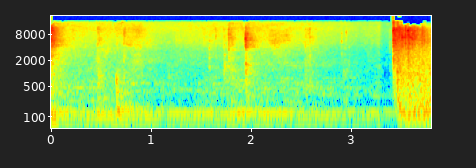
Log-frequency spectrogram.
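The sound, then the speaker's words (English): A door is slammed shut on a reporter asking a question, a loud, sharp thud near the end over a steady hum, after a few faint knocks and clatters. “Slams the door on the reporter asking about that.”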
